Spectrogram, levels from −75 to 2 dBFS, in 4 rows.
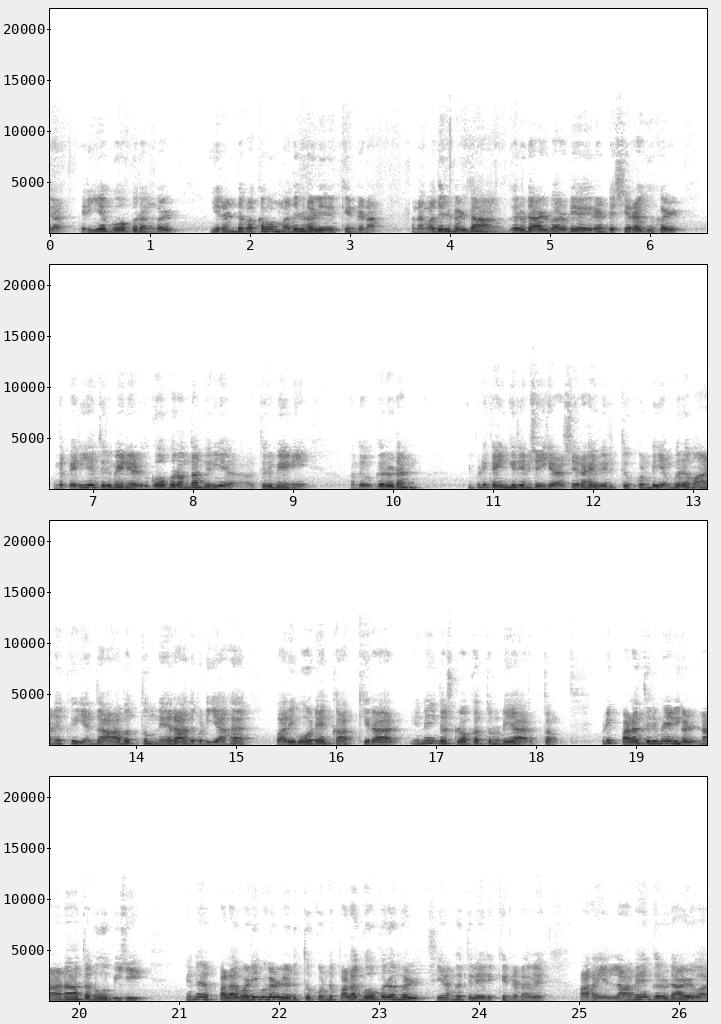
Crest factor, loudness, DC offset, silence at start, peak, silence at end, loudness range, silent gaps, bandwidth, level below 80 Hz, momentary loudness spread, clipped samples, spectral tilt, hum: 16 dB; -19 LUFS; under 0.1%; 0 s; -4 dBFS; 0 s; 2 LU; none; 11.5 kHz; -70 dBFS; 10 LU; under 0.1%; -7 dB/octave; none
